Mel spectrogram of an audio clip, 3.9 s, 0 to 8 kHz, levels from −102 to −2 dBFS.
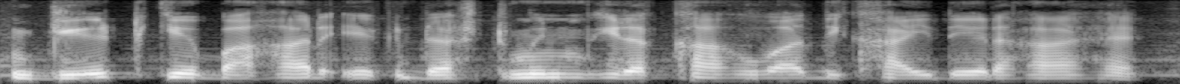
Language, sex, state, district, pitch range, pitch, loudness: Hindi, male, Arunachal Pradesh, Lower Dibang Valley, 115-125 Hz, 115 Hz, -16 LUFS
